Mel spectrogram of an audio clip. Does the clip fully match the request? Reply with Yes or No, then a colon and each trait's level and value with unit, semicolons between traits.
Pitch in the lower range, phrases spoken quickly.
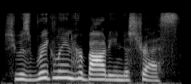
No: high, 235 Hz; fast, 220 wpm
